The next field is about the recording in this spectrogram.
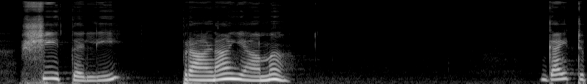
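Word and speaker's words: Śītalī: Please note, the pronunciation is not Sitali Pranayama. Correct pronunciation is Shitali Pranayama. Shitali Pranayama.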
